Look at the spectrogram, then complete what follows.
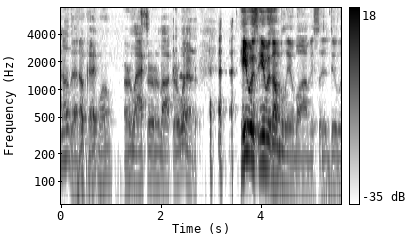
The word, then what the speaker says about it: Urlacher: I mean, because Urlacher was just so dominant for so long. Maybe you could say his name right. Urlacher. It's Urlacher? I thought it was Urlacher. Urlacher. It's not Locker.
